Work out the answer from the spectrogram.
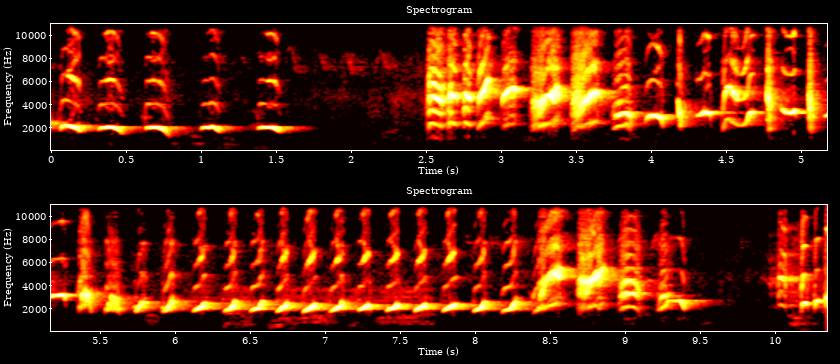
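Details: Vocal caged green leafbird used to provoke rival green leafbirds into singing: repeated slurred whistles, then a long rapid stream of high chirping and chattering notes about three per second, ending abruptly.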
